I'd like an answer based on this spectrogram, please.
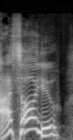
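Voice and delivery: high, pointed, accusing tone.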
